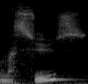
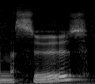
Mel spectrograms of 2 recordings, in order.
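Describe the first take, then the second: First: The word has an American pronunciation. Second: The word has a non-American pronunciation.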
